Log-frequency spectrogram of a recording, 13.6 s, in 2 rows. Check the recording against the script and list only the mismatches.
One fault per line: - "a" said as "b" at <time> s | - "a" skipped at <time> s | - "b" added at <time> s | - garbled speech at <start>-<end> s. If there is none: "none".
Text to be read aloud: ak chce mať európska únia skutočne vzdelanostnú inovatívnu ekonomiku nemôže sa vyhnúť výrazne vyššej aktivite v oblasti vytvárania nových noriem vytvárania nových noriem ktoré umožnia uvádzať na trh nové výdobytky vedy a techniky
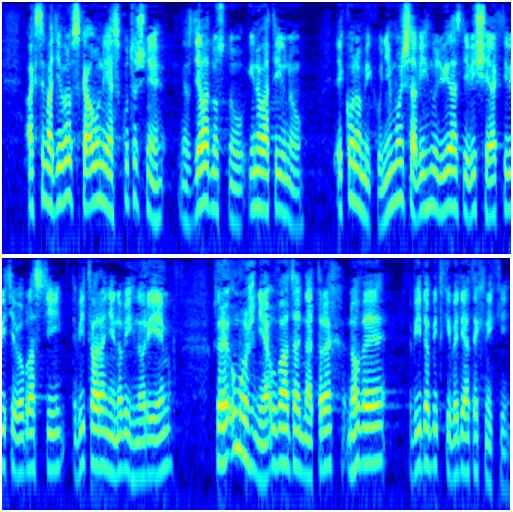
- "vytvárania nových noriem" skipped at 9.0 s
